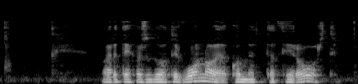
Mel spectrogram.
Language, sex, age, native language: Icelandic, male, 40-49, Icelandic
